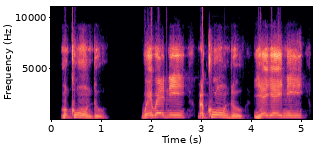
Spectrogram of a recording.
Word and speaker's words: mkundu: Yeah, it's Makundu. It's a Swahili phrase, Mrs. V, and it means asshole. It is spelled MKUNDU. Makundu.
